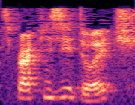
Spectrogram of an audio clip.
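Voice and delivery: high-pitched, show-off German phrase.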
